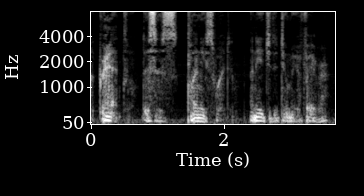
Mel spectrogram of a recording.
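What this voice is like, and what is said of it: Bad Clint Eastwood impression. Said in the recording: “That is the worst impression of him I've ever heard.”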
